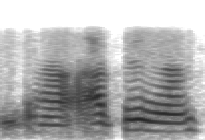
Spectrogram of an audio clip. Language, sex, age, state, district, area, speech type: Hindi, female, 60+, Bihar, Samastipur, rural, conversation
